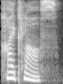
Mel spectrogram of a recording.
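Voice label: "high-class", English, British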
